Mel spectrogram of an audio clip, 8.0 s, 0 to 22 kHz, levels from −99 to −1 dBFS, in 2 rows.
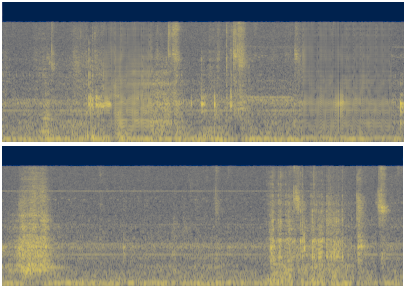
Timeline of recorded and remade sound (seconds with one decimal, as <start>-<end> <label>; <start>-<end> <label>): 0.0-1.0 recorded; 1.0-1.5 remade; 1.5-3.0 recorded; 3.0-3.9 remade; 3.9-8.0 recorded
